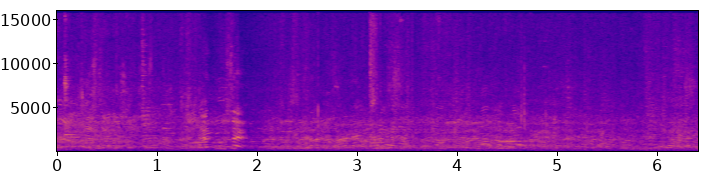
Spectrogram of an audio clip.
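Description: Chatter of a large crowd: many voices talking over one another.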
